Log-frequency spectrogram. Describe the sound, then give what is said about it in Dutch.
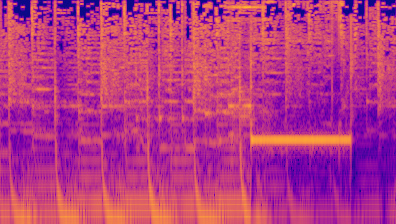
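A ringback tone plays as a phone call is placed: one steady mid-pitched tone lasting about a second, heard over a pulsing, evenly spaced rhythmic beat. “Dus we gaan even iemand bellen die Spier heet.”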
